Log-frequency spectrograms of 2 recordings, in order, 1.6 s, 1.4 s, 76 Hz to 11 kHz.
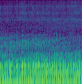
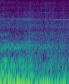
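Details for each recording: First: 5.0 V8-swapped Nissan S13 240SX, cold start after a dead battery: deep, steady V8 burble at idle with a strong low rumble and no knocks or ticks; the engine sounds healthy. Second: 331 stroker V8 at idle: deep rumble with a slight rise and dip as it hunts for idle; it is running lean and rich, and a log may be sent back to the tuner.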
